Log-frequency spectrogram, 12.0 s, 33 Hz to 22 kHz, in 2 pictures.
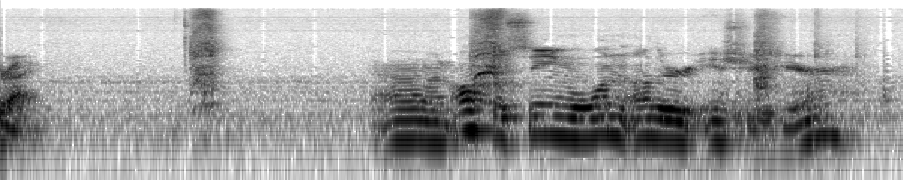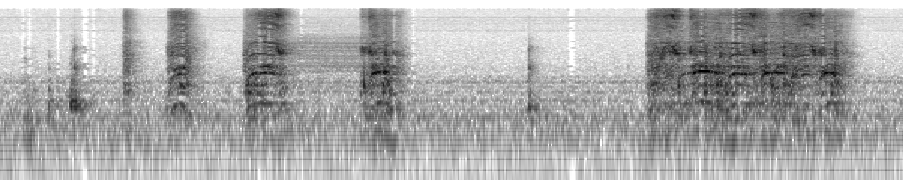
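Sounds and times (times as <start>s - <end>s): servos whirring: 1.2s - 1.6s, 6.8s - 8.8s, 10.3s - 11.8s.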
